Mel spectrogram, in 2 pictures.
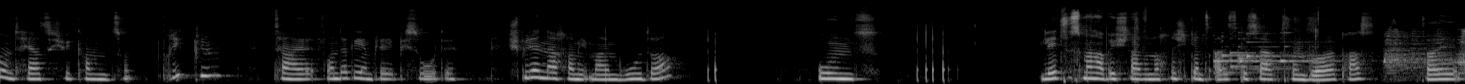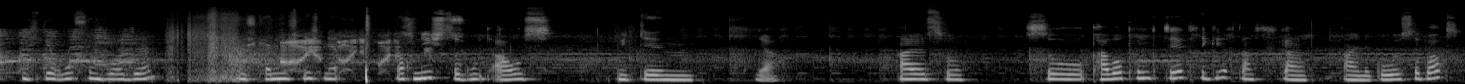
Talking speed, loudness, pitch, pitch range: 115 wpm, -29 LUFS, 250 Hz, 235-275 Hz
